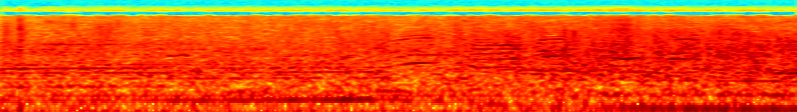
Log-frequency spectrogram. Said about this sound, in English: Now, offshore, a police boat idles on the water. Two scuba divers roll backwards off the side.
